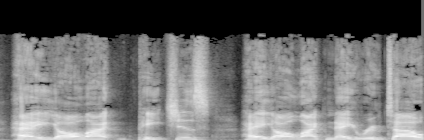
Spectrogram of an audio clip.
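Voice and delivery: put-on loud, slow, dopey Georgia Southern drawl. Mocking convention-goers in Georgia: mocking Southern accent. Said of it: "you fucking dopey-ass accent".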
